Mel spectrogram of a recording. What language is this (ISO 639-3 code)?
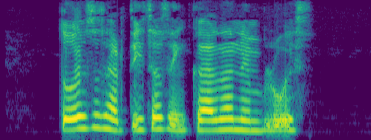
spa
